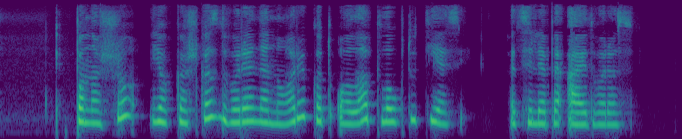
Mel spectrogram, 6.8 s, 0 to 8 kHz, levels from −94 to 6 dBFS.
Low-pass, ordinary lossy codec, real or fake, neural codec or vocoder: 7.2 kHz; AAC, 32 kbps; fake; codec, 16 kHz in and 24 kHz out, 1 kbps, XY-Tokenizer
